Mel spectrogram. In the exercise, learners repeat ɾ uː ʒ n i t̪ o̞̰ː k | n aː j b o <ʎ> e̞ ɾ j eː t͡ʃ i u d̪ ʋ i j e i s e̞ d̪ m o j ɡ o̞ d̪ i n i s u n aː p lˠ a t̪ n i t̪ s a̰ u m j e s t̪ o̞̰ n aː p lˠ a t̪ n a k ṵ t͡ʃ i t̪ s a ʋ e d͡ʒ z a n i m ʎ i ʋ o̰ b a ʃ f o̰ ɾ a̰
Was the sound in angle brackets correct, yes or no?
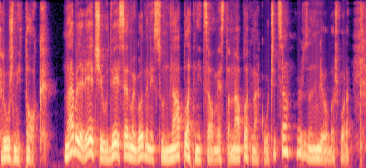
yes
